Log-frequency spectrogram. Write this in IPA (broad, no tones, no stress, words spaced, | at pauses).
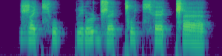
ʐæt͡ɕʰupːiɾu ɖ͡ʐɛǀut͡ɕʰɛ ǁæ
